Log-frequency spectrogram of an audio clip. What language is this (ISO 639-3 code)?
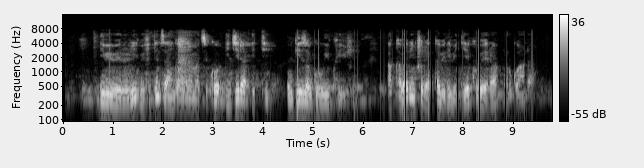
kin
